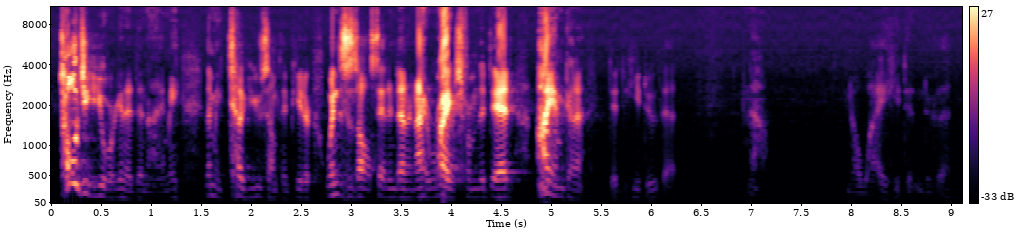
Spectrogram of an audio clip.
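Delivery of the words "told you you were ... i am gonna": loud, mock-furious telling-off; angry scolding. Preacher imagines Jesus berating Peter for denying him, angry scolding. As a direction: berate him, building louder to a threat.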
